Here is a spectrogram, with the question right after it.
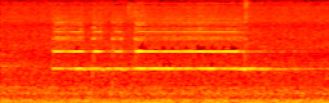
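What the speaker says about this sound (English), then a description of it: "It's a very soft little flute made out of metal." Small, soft metal flute pipe of a pipe organ holds a gentle, pure sustained note for about two seconds, faint beneath a broad steady background rumble and hiss.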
